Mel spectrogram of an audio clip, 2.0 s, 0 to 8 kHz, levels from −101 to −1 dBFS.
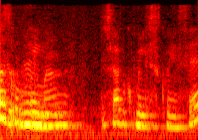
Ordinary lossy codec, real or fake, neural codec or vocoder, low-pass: AAC, 32 kbps; real; none; 7.2 kHz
